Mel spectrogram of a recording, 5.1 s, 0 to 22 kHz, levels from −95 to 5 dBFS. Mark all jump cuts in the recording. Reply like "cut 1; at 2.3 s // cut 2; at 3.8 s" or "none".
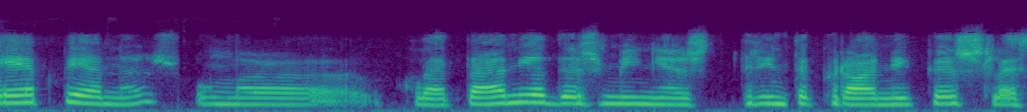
cut 1; at 3.6 s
